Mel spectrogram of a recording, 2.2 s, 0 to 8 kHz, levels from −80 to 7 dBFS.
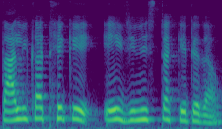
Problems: constant background noise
